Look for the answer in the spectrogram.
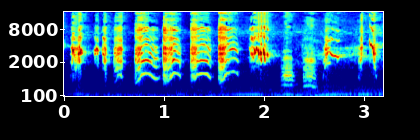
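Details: Javan myna singing as a master recording for other birds: repeated rising-falling nasal whistles and harsh squawky notes in quick succession.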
